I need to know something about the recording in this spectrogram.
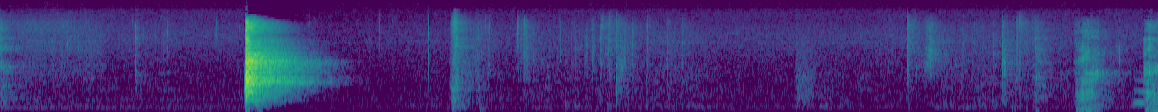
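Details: Two corgis mouthing each other in play; one gives a single loud, rough, groaning, bark-like cry, followed by faint scuffles and soft clicks.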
